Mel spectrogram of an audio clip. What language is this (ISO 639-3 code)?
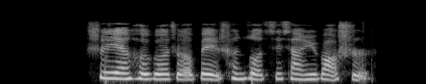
zho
